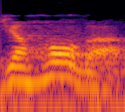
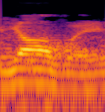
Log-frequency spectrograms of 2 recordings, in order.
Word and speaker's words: Yahweh: bible you'll find the name jehovah or yahweh it's the same name different pronunciation or jehovah these are the principal name of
